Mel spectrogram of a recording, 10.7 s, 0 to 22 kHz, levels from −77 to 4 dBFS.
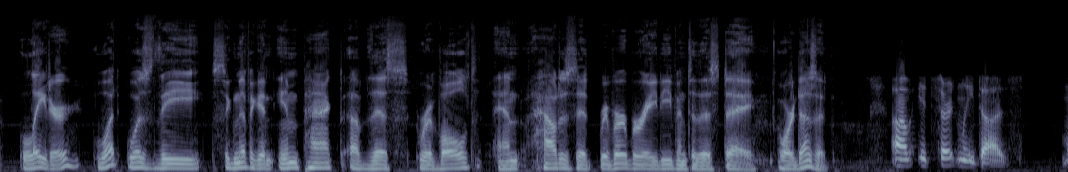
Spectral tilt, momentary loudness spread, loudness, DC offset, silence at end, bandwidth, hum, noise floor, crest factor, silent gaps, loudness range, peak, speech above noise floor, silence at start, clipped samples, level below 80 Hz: -5.5 dB/octave; 5 LU; -29 LUFS; under 0.1%; 0 s; 15.5 kHz; none; -55 dBFS; 14 dB; none; 2 LU; -16 dBFS; 26 dB; 0.2 s; under 0.1%; -50 dBFS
